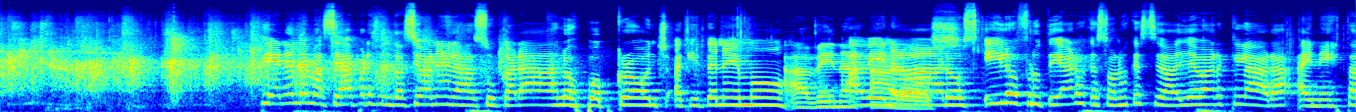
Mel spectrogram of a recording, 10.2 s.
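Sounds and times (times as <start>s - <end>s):
applause: 0.0s - 3.9s
speech: 2.0s - 10.1s.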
